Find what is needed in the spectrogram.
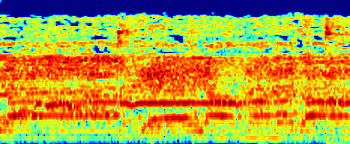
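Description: Hindu ritual mantras being chanted, the voices holding long, slightly bending melodic notes without a break.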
